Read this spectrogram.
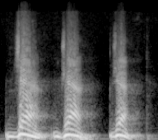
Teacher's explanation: Ja itu hurufnya huruf hentakan, ja, jadi dari dalam, infijar, jadi dari dalam dikeluarkan.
